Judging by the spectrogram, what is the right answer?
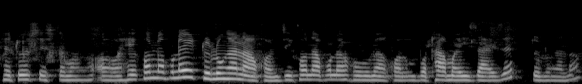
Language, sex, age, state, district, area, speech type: Assamese, female, 30-45, Assam, Sivasagar, rural, spontaneous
